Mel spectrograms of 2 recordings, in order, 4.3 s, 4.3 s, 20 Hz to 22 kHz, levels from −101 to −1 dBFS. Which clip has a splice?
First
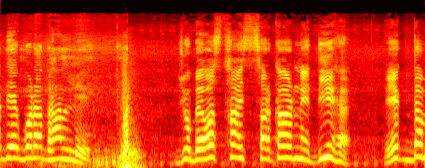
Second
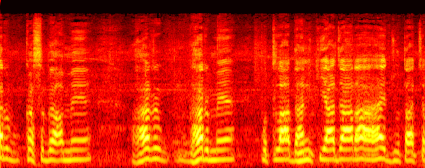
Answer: first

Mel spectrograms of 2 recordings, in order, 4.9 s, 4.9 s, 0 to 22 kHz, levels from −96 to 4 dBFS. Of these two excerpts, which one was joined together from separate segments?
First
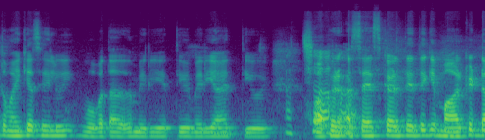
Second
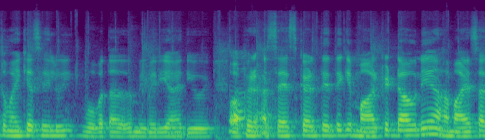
second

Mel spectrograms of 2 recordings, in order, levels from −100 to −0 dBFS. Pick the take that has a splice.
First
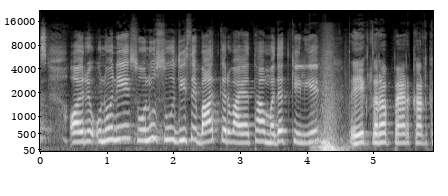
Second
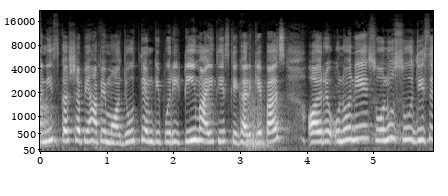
first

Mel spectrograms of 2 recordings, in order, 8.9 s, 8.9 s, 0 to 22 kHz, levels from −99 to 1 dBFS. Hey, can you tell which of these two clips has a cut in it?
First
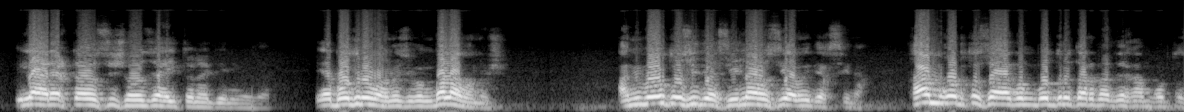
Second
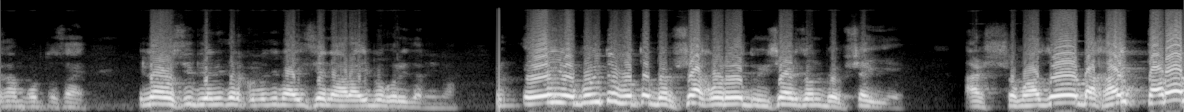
second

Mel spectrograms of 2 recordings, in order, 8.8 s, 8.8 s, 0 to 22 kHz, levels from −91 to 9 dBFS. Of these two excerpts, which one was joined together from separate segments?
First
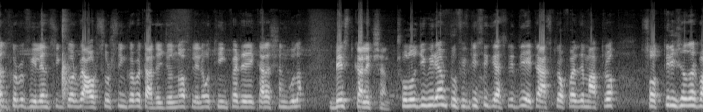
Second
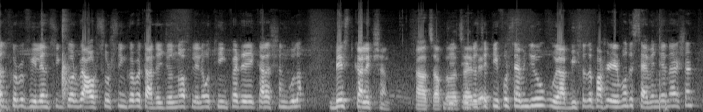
first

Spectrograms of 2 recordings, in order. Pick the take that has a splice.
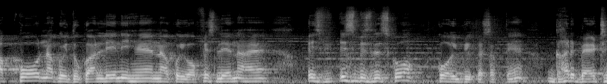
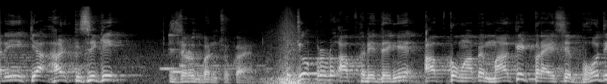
second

